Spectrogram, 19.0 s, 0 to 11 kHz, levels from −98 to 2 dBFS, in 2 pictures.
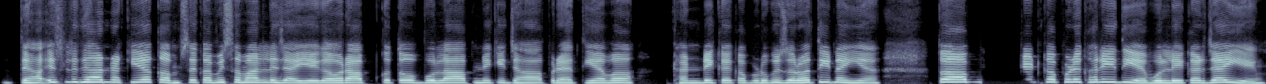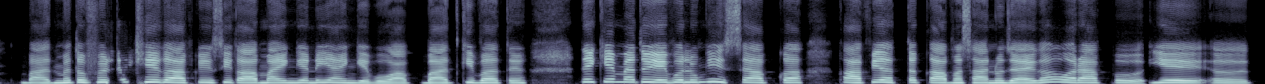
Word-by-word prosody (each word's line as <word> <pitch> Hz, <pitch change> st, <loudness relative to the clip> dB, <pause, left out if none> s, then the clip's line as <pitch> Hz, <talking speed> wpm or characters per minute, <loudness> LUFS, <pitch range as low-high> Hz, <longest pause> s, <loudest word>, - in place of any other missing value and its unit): ध्या 260 Hz, -1 st, +3 dB
इसलिए 320 Hz, +4 st, -1 dB
ध्यान 310 Hz, -1 st, +3 dB
रखिए 300 Hz, +2 st, +1 dB
कम 280 Hz, -4 st, +1 dB
से -, -, +2 dB
कम 285 Hz, -1 st, 0 dB
ही 290 Hz, -, +2 dB
सामान 285 Hz, -1 st, +1 dB
ले 275 Hz, 0 st, +1 dB
जाइएगा 245 Hz, -1 st, +2 dB
और 260 Hz, +1 st, +3 dB
आपको 260 Hz, +2 st, -4 dB
तो 270 Hz, +1 st, +1 dB
बोला 260 Hz, 0 st, +3 dB
आपने 255 Hz, 0 st, -2 dB
कि 260 Hz, +1 st, -3 dB
जहाँ 235 Hz, 0 st, -1 dB
आप 235 Hz, +1 st, -7 dB
रहती 220 Hz, 0 st, -1 dB
हैं 250 Hz, -, +2 dB
वहाँ 255 Hz, -1 st, +1 dB, 0.3 s
ठंडी 240 Hz, +2 st, +1 dB
के 265 Hz, +2 st, 0 dB
कपड़ों 255 Hz, 0 st, -2 dB
की 275 Hz, -, +1 dB
ज़रूरत 265 Hz, +2 st, +2 dB
ही 310 Hz, -, +3 dB
नहीं 270 Hz, -3 st, +1 dB
है, 235 Hz, -1 st, -2 dB, 0.4 s
तो 335 Hz, -, +2 dB
आप 325 Hz, -1 st, +4 dB, 0.4 s
ठंडे 330 Hz, 0 st, -2 dB
कपड़े 325 Hz, +1 st, 0 dB
खरीदिए 310 Hz, -4 st, +2 dB
वो 240 Hz, +2 st, +3 dB
लेकर 250 Hz, +1 st, +3 dB
जाइए, 275 Hz, -6 st, +2 dB, 0.3 s
बाद 225 Hz, -1 st, -3 dB
में 260 Hz, +2 st, +1 dB
तो 295 Hz, -, +1 dB
फिर 300 Hz, +2 st, -2 dB
देखिएगा 315 Hz, -2 st, +1 dB
आपके 270 Hz, +1 st, -3 dB
किसी 270 Hz, +2 st, -3 dB
काम 245 Hz, -2 st, +1 dB
आएँगे 250 Hz, +1 st, 0 dB
नहीं 265 Hz, +2 st, -1 dB
आएँगे, 235 Hz, -4 st, -1 dB
वो 210 Hz, 0 st, -3 dB
आप 205 Hz, -2 st, -1 dB
बाद 215 Hz, -1 st, 0 dB
की 275 Hz, -, 0 dB
बात 240 Hz, -1 st, 0 dB
है। 235 Hz, -, -2 dB, 0.5 s
देखिए 340 Hz, +2 st, +1 dB
मैं 325 Hz, -2 st, -1 dB
तो 335 Hz, -, +1 dB
यही 300 Hz, -2 st, +5 dB
बोलूँगी 300 Hz, +4 st, 0 dB
इससे 295 Hz, -1 st, -4 dB
आपका 270 Hz, 0 st, -1 dB, 0.3 s
काफ़ी 275 Hz, +2 st, +1 dB
हद 290 Hz, -1 st, +2 dB
तक 280 Hz, -2 st, -1 dB
काम 250 Hz, -3 st, +1 dB
आसान 240 Hz, 0 st, -1 dB
हो 240 Hz, -, +2 dB
जाएगा 240 Hz, +6 st, +1 dB
और 290 Hz, -4 st, 0 dB
आप 250 Hz, -3 st, -4 dB
ये 255 Hz, -1 st, +2 dB
अ, 230 Hz, -3 st, -6 dB
260 Hz, 230 wpm, -22 LUFS, 245-290 Hz, 0.5 s, यही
